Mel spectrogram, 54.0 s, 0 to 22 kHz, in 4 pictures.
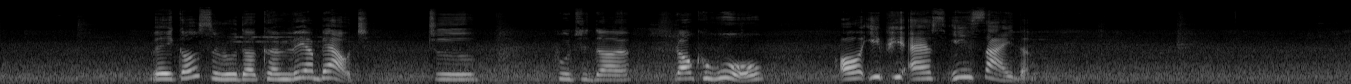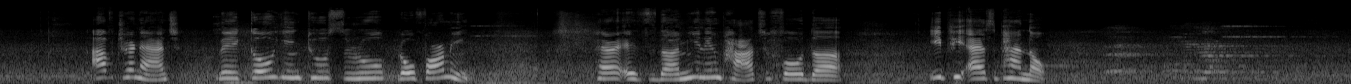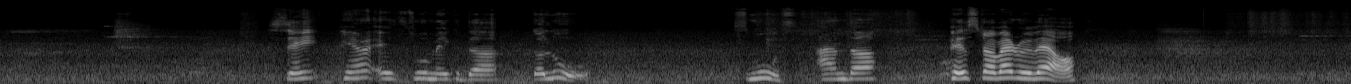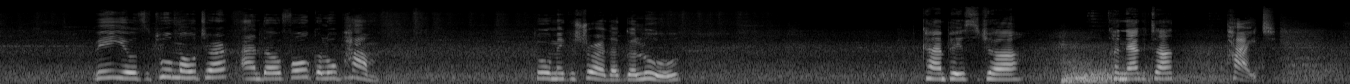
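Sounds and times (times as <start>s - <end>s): steady machinery noise: 0.0s - 54.0s.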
